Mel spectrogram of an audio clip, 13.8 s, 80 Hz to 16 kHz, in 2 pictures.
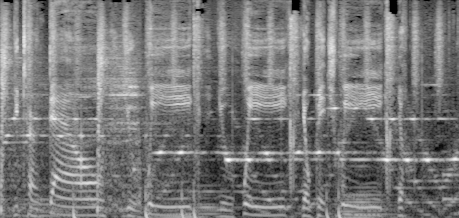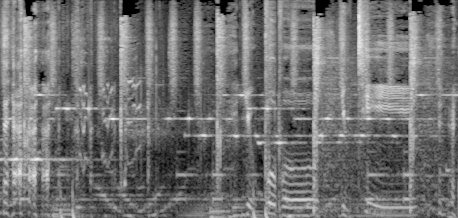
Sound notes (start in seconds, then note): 6.9 laughing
